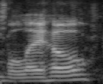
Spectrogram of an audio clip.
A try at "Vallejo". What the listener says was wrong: Like you're saying the J correctly, but not the L's.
